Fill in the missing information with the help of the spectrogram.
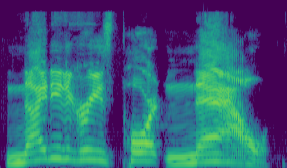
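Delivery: loud, high, drawn-out shouted order; full-force intimidating yell; top-of-the-lungs yell. Acted. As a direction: bellow it like a sailor taking command. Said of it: "yell, like, at the top of his lungs".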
